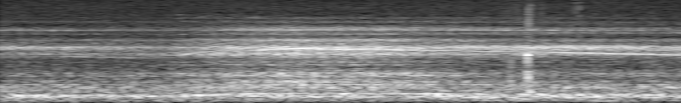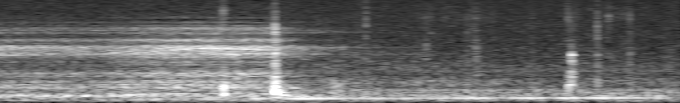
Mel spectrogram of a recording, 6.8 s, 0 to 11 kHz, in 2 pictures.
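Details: CPAP machine from 2007 turned on twice: normal start ramping from low to prescribed pressure, then a mask fit test at full prescribed pressure; steady airflow hiss and motor hum, stopping with clicks.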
